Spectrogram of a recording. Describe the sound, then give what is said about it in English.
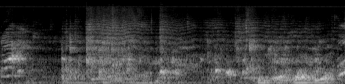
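A child splashes water in a bath, with repeated sloshing and splashing at fairly constant loudness and a child's voice mixed in. “Getting very splashy. Mommy does not want to be mopping up the floor.”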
